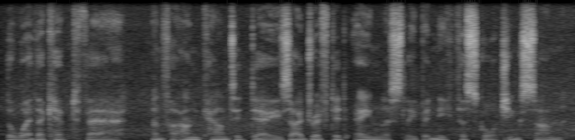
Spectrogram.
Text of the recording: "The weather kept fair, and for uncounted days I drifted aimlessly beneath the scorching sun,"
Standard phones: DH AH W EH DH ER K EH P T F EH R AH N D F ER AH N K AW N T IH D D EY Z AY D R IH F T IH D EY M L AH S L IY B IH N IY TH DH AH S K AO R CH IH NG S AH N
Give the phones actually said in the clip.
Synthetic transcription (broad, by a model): DH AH W EH DH ER K EH P T F EH R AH N F ER AH N K AW N T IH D D EY Z AY D R IH F T IH D EY M L AH S L IY B IH N IY TH DH AH S K AO R CH IH NG S AH N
